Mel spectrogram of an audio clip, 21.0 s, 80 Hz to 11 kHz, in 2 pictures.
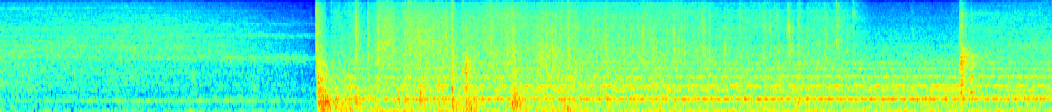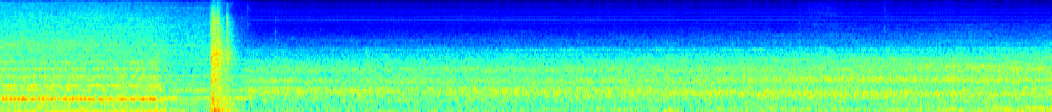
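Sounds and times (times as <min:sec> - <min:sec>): conveyor belt humming: 0:00.0 - 0:21.0
metal shutter thump: 0:12.5 - 0:13.0.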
